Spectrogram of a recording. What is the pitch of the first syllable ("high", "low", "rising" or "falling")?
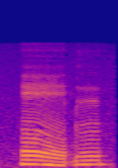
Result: falling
